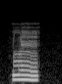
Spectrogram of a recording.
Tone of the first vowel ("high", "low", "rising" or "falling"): low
